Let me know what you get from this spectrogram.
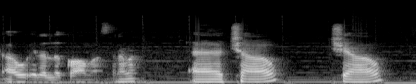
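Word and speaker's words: ciao: تشاو، تشاو، أو نطق تاني ليها تشياو أو شياو، لأن الكلمة أصلا كلمة إيطالية مش كلمة فرنسية، فلها نطق مختلف عن اللغة الفرنسية.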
